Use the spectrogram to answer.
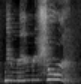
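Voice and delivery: high, alarmed squeal; startled yell. Real, not acted. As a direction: cry out in dismay at the game. Shocked game reaction to shrinking.

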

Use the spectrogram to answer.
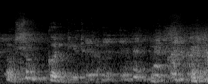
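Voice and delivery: mock-polite British accent in a hushed voice. Shown as a demonstration. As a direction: play up the British accent, half under your breath. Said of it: "I always do that with a British accent".

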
